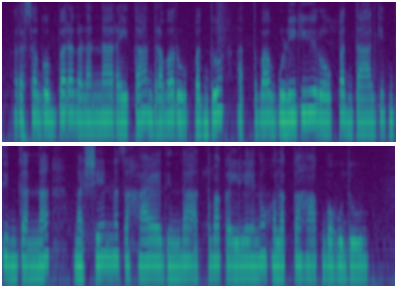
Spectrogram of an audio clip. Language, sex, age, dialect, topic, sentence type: Kannada, female, 18-24, Dharwad Kannada, agriculture, statement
